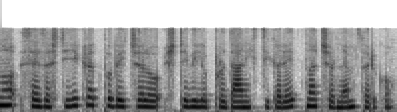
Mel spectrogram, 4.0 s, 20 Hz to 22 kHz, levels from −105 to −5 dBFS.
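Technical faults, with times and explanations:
Throughout, 4-bit ADPCM compression: each sample is stored as a coarse 4-bit step from a prediction, leaving heavy gritty hiss on loud speech and distorted onsets. A spectrogram shows broadband noise that tracks the level between harmonics and nothing above 7.7 kHz, which fits a 16 kHz, 64 kbps stream.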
